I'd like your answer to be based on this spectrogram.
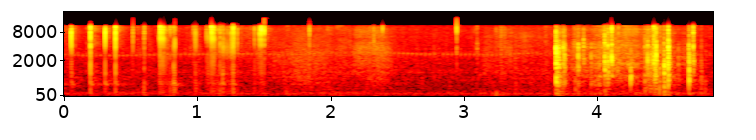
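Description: Long black nails tap and scratch the cut base of an empty, tall cut-crystal highball glass held base-out. Sharp, bright clicks and crinkly scraping come in quick bursts, easing into a quieter stretch in the middle. A dense flurry of gritty scratches and taps follows near the end.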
